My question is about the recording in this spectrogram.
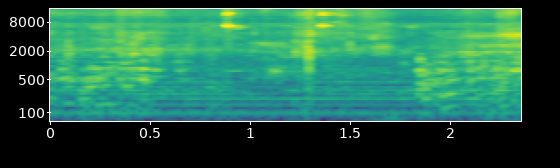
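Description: Electric water pump running with a steady low mains hum, feeding the aquaponics fish pond; a short voice-like sound comes in near the end.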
